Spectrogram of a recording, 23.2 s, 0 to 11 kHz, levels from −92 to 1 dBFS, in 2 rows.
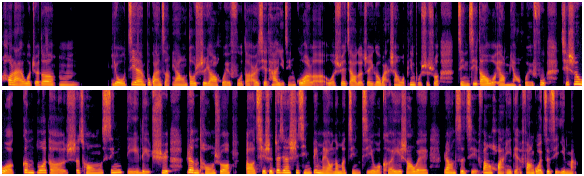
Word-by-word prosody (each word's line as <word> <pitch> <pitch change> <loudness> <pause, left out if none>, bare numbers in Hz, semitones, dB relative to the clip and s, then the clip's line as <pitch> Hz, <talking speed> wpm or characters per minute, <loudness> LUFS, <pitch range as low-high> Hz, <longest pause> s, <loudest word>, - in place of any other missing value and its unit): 后 280 - +3
来 210 -4 +4
我 210 0 +1
觉 200 -1 -2
得， 215 0 +3
嗯， 200 +2 -7 0.7
邮 185 -2 +3
件 230 -1 +2
不 245 +3 -2
管 195 -3 +1
怎 195 -2 -6
样 195 -1 -2
都 210 0 +1
是 220 0 -1
要 190 -3 +2
回 170 -3 -4
复 200 +3 -7
的， - - -4
而 180 - -2
且 200 +2 -3
它 205 +2 -2
已 205 - -4
经 180 +1 -9
过 215 -2 +4
了 185 - -3
我 - - -4
睡 200 -2 -2
觉 190 -2 0
的 170 - -2
这 185 - -4
一 - - -3
个 190 +1 0
晚 170 - -4
上， - - -4
我 170 - -4
并 220 -2 -2
不 - - -9
是 205 - -3
说 210 0 -2 0.3
紧 180 -4 -1
急 170 0 +1
到 215 +2 +5
我 175 -3 0
要 190 -1 0
秒 180 -4 -5 0.2
回 160 0 -7
复。 225 -4 -2 0.3
其 - - -2
实 310 +3 +5
我 190 - +5 0.2
更 270 -3 +3
多 260 +1 +2
的 200 -7 -3
是 250 +4 -1
从 190 -3 -2
心 260 +4 +1
底 170 -2 -3
里 200 -4 -2
去 220 -2 +1 0.3
认 285 -6 +7
同 175 -4 -2
说， 200 0 +2 0.3
呃， 180 -2 +3
其 185 +4 +3
实 220 0 +4
这 265 +5 +4
件 250 -1 +5
事 245 0 0
情 195 -3 0
并 255 +3 +2
没 185 -3 0
有 180 -1 0
那 195 +2 0
么 185 -2 0
紧 165 -5 -4
急， 155 +1 -1
我 170 -1 -1
可 170 0 -3
以 195 0 +1
稍 200 +1 +1
微 190 -1 +1 0.3
让 210 -2 +2
自 210 0 +1
己 200 - -4
放 230 -3 +2
缓 190 -4 -1
一 190 - 0
点， 180 -2 -5
放 210 -3 +1
过 190 -2 +3
自 190 +3 +2
己 195 - +2
一 180 - -1
马。 170 -3 -4
200 Hz, 245 characters per minute, -22 LUFS, 185-220 Hz, 0.7 s, 认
